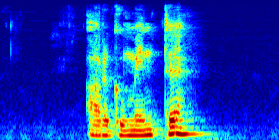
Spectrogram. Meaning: nominative/accusative/genitive plural of Argument
- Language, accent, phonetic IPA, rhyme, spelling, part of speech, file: German, Austria, [aʁɡuˈmɛntə], -ɛntə, Argumente, noun, De-at-Argumente.ogg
